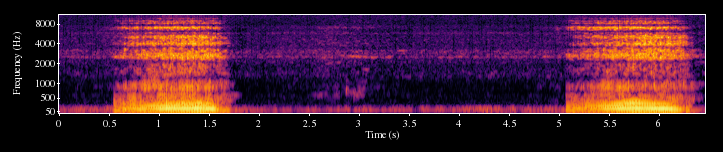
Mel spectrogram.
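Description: Two loud, buzzing snores about four and a half seconds apart, with quiet breathing between; typical sleep snoring.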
